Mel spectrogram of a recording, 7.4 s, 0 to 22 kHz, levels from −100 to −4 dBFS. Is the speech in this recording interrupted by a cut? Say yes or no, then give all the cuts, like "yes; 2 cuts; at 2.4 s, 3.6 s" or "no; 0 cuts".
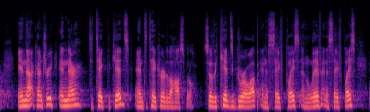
yes; 3 cuts; at 1.1 s, 2.6 s, 4.0 s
